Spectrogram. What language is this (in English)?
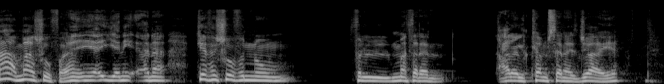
Arabic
